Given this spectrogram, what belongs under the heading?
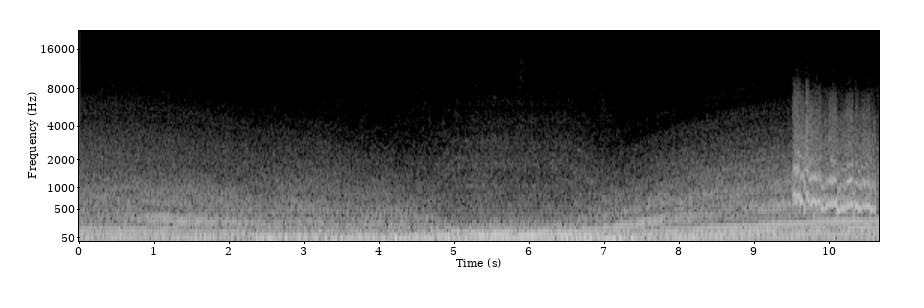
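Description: A Mazda RX8 slides and crashes with a loud, sustained tire skid and squeal, its engine note rising and falling underneath, then a sharp burst of noise near the end as the car hits.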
